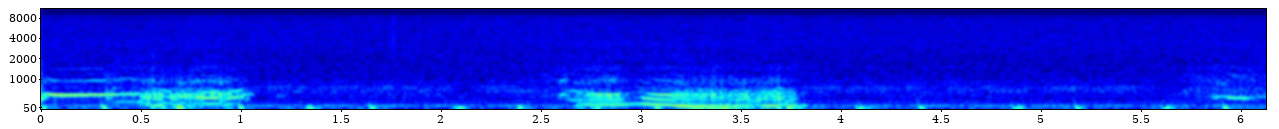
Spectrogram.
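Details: Snoring with sleep vocalization in a self-recorded sleeper: a low rumbling snore with two drawn-out, wavering voiced moans without clear words, over faint room hum.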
